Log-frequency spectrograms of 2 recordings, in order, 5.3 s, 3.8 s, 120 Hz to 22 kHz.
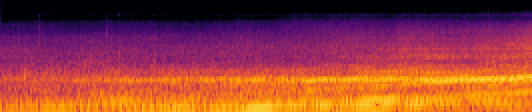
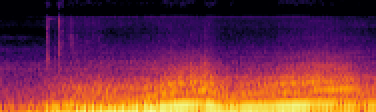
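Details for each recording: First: Supercharged Lexus RC F V8 showing no boost: revs with a rising supercharger whine and a fluttering chatter instead of a steady blow-off release; compressor surge with the blow-off valves not opening, a vacuum leak suspected. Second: Supercharged Lexus RC F that had been stalling in first gear after tuning, pulling away after a restart: a deep engine note rising smoothly with no stumble or dying; it no longer stalls, which is thought to be because the relearn happens on the next startup.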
